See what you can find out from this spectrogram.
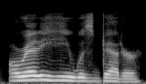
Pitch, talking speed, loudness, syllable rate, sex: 165 Hz, 165 wpm, -14 LUFS, 5.4 syllables/s, female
